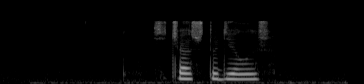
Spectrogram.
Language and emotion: Russian, neutral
